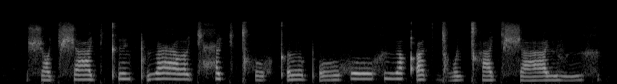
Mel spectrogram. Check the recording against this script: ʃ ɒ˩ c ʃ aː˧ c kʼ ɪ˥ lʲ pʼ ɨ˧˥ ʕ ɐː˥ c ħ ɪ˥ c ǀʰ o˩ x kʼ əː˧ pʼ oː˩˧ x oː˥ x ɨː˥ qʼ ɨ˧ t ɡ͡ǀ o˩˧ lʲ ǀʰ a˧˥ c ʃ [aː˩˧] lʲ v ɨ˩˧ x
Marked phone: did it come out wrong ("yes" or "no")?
no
